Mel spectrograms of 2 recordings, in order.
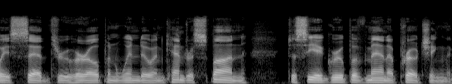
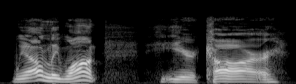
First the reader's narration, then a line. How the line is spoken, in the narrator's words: he sneered at her, his face wild, twitchy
